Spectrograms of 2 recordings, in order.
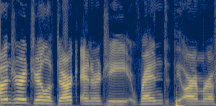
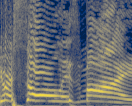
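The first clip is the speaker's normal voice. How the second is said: very high, very loud, shrieking villain roar; 12 semitones higher, 11 dB louder than usual. Speaker mimicking the game's voice acting, put-on Shao Kahn shout. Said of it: "Stop shouting".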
